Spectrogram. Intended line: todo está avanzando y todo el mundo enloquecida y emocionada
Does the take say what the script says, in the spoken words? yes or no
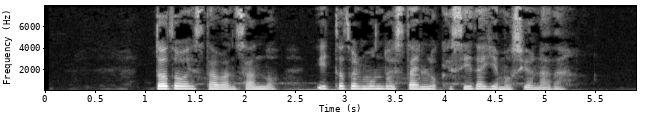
no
